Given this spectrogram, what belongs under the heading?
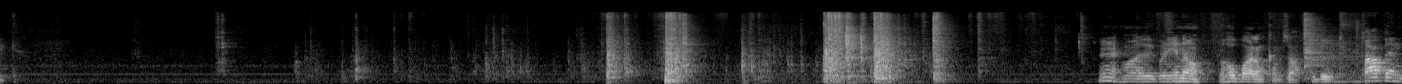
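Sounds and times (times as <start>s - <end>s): sheet metal clattering: 13.0s - 14.0s.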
